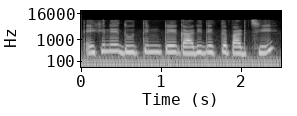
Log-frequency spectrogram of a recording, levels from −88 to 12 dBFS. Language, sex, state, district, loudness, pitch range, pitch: Bengali, female, West Bengal, Alipurduar, -15 LUFS, 245-275 Hz, 260 Hz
